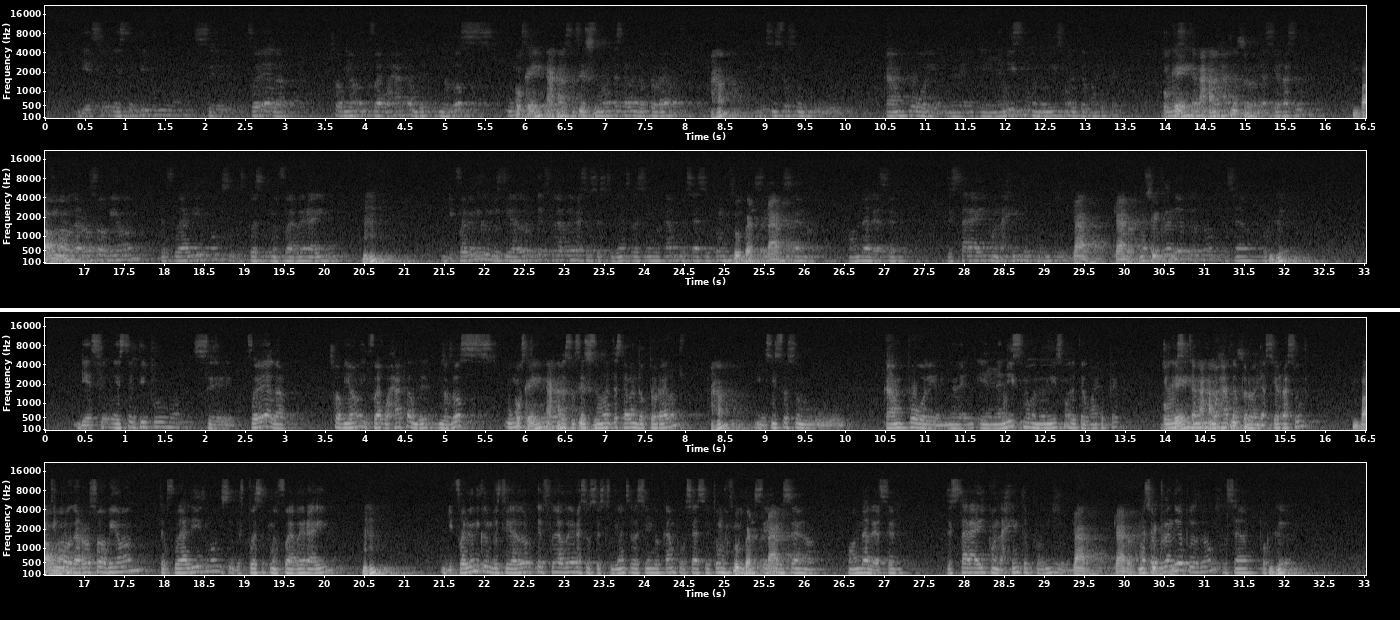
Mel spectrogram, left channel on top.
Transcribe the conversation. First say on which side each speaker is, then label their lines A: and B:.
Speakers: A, on the right; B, on the right.
A: Y ese, este tipo se fue, agarró su avión y fue a Oaxaca, donde los dos, unos,
B: ok,
A: uno
B: ajá,
A: de sus
B: sí,
A: estudiantes
B: sí,
A: estaba en doctorado
B: ajá,
A: hizo su campo en, en el, en el istmo, en el istmo de Tehuantepec. Yo
B: ok,
A: lo hice también
B: ajá,
A: en Oaxaca,
B: sí, sí,
A: pero en la Sierra Sur. Y
B: va,
A: el tipo
B: va,
A: agarró su avión, se fue al istmo y se- después me fue a ver ahí.
B: ujú,
A: Y fue el único investigador que fue a ver a sus estudiantes haciendo campo. O sea, se toma
B: súper,
A: <laughs> muy en serio
B: claro,
A: esa onda de hacer, de estar ahí con la gente, pues, ¿no? De-
B: claro, claro,
A: me
B: sí,
A: sorprendió,
B: sí, sí,
A: pues, ¿no? O sea, porque...
B: ujú,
